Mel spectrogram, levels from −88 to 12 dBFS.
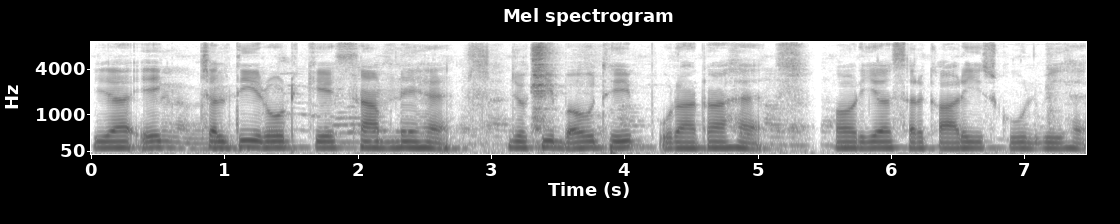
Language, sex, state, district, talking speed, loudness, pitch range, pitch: Maithili, male, Bihar, Supaul, 155 wpm, -28 LUFS, 110-115 Hz, 115 Hz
